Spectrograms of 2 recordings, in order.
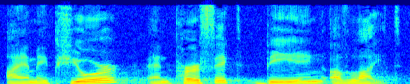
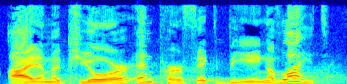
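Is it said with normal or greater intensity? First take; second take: normal; greater. First: It is said with normal intensity. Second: It is said with greater intensity.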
